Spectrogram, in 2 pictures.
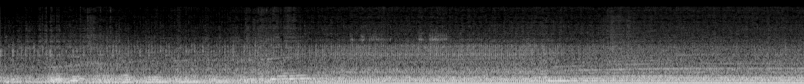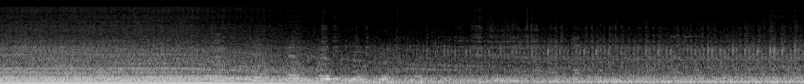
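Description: Massey Ferguson 1532 compact tractor's diesel engine throttled up from idle to a steady high speed with the bush hog rotary cutter engaged, held for several seconds, then throttled back down to idle about two-thirds of the way through.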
